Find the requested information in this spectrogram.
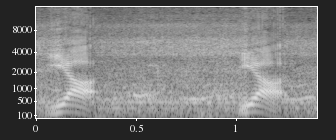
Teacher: The T is a stop T at the end after the vowel.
